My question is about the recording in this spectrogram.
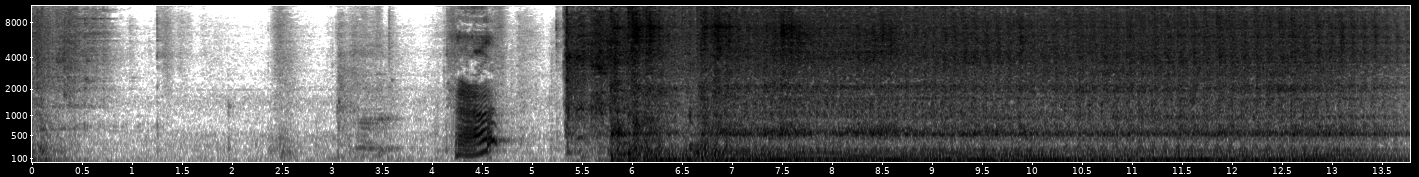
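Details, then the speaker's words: Nissan 240SX after new fuel pump, cleaned tank, new fuel lines and distributor cap: short crank then catches and runs lumpy, uneven chuff about 2.5 per second, like two cylinders; misfire, bad injectors suspected. "could tell you now it definitely does sound like it's on like two cylinders or something"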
